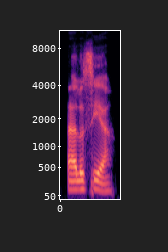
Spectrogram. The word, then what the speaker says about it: Lucia: Lucia, is that how you say it? Lucia. Yeah, the Lucia, that's it. Croatian.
